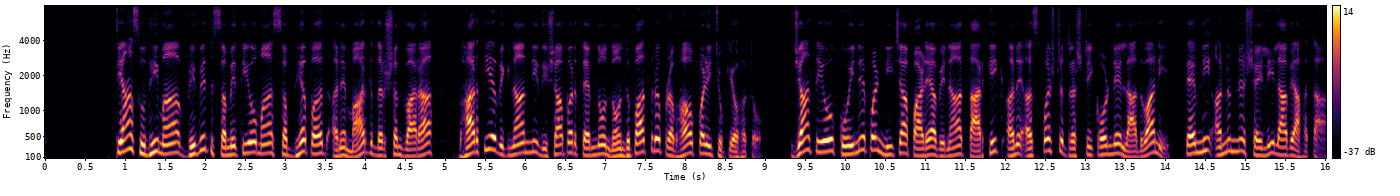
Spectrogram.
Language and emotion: Gujarati, neutral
